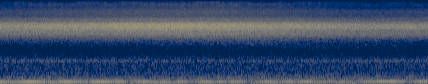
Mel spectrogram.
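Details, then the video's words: Cicadas, known as chicharras or cigarras, sustain a dense high-pitched droning buzz; a low steady hum, likely mechanical, runs faintly underneath the whole time. "El sonido de las chicharras"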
